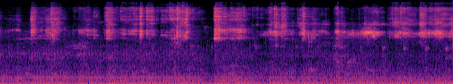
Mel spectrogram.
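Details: Bright, irregular jingling of small bells rises and falls over a faint steady hum; no animal voice stands out.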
